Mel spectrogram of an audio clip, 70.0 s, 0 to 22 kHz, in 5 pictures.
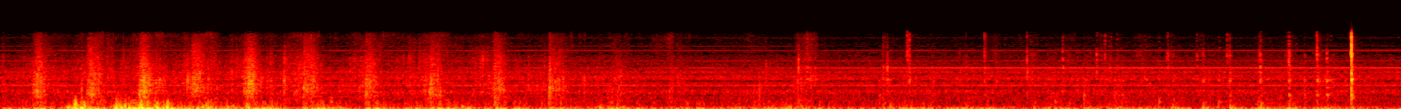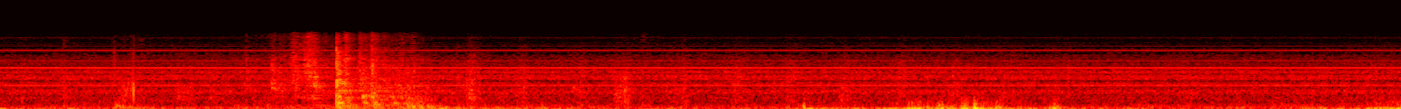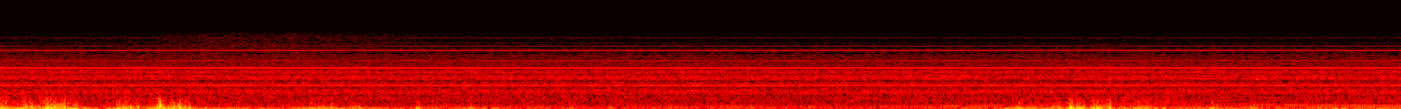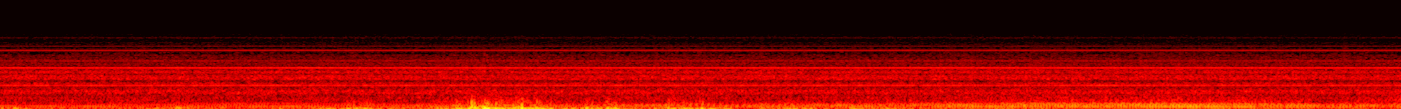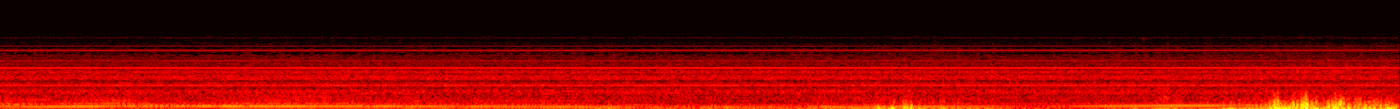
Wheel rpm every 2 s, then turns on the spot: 0, 0, 0, 0, 0, 0, 0, 0, 0, 0, 0, 0, 0, 0, 0, 0, 0, 0, 0, 0, 0, 0, 0, 0, 0, 0, 0, 0, 0, 0, 0, 0, 0, 0, 0.
none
